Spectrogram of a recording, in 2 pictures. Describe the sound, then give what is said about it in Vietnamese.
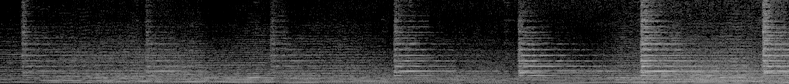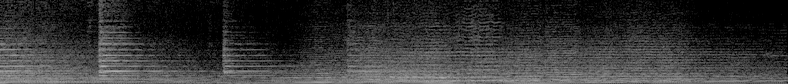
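A church bell rings for evening prayers, striking many times in a steady, unhurried rhythm. Each stroke is loud and clear, and its ringing tone sustains and overlaps the next strike. “Sau lưng anh, một hồi chuông nhà thờ vừa cất lên, nhắc nhở giáo dân đã đến lúc tụ tập đọc kinh chiều.”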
